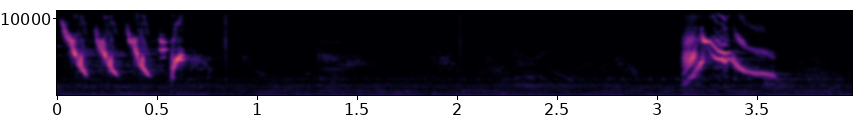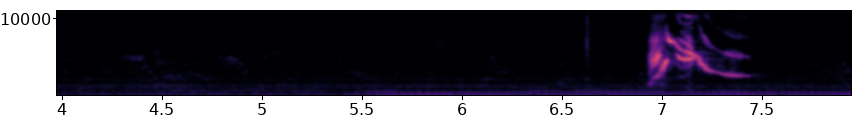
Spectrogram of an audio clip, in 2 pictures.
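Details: A captive-bred European goldfinch starts singing with a rapid string of five high ticks, then two falling, buzzy-edged sweeps about four seconds apart. A faint low hum is heard near the end.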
